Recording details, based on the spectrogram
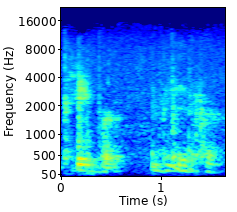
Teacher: that an aspirated sound because there is breath uh also our letter P is an aspirated letter if you're saying the P correctly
